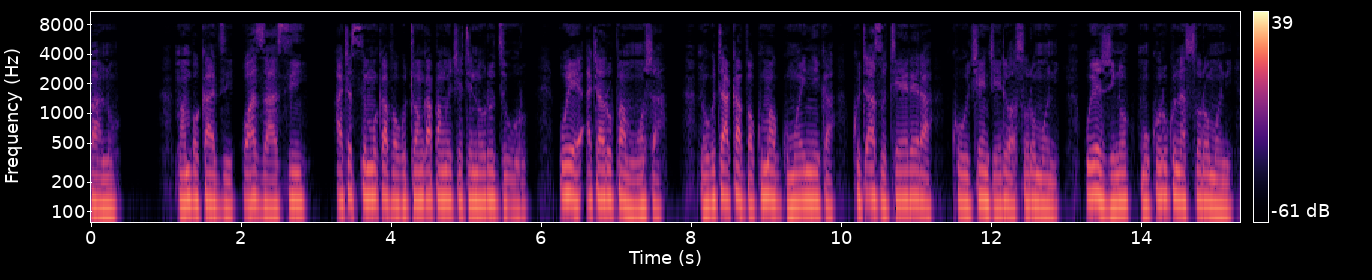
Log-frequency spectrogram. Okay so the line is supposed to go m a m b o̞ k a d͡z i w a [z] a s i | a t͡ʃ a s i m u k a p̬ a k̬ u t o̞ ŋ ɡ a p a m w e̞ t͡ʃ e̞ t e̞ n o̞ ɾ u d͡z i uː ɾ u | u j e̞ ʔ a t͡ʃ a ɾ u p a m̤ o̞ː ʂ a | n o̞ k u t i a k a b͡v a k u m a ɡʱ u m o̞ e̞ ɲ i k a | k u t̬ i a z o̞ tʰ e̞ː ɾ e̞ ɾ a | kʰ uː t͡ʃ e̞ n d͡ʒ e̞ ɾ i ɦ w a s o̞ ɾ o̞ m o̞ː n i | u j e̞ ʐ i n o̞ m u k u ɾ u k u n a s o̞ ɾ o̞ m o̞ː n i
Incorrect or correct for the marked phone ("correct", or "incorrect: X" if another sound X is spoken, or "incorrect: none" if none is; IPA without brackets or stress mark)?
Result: correct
